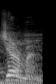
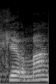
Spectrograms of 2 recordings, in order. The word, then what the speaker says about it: Germán: ¿Cómo saben mi nombre es Germán? Pero en inglés se pronunciaría German, que en inglés significa alemán.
